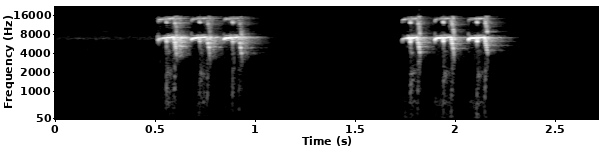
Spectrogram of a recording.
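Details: In the forest a wild blue-crowned hanging parrot calls its companions, giving two triplets of sharp, strident high squeaks roughly a second apart.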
